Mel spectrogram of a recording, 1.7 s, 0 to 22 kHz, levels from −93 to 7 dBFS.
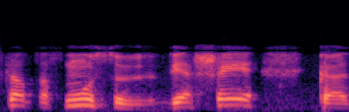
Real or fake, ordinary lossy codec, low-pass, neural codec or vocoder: real; MP3, 48 kbps; 7.2 kHz; none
